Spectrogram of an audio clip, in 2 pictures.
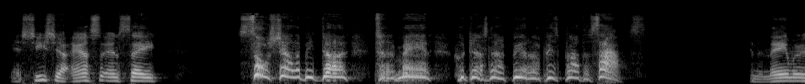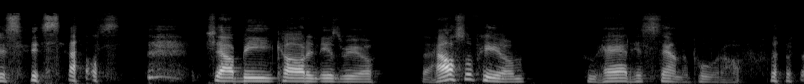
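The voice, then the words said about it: Animated impression of a woman. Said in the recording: “I had to animate that a little bit. ... I did my best impression of a lady.”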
